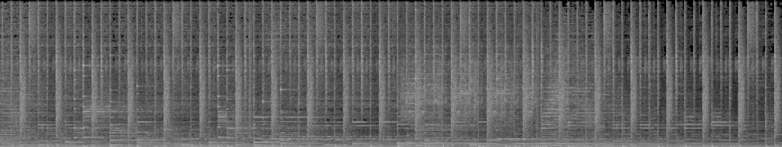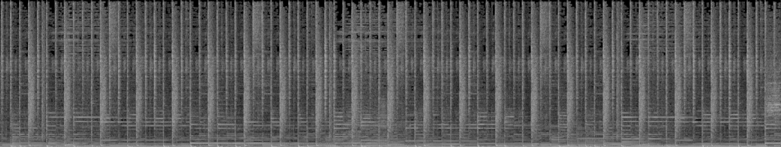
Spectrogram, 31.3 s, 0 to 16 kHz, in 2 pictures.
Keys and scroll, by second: 0.1 Return, 1.1 Return, 1.6 Return, 15.1 Return, 19.3 Return, 21.1 Return.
